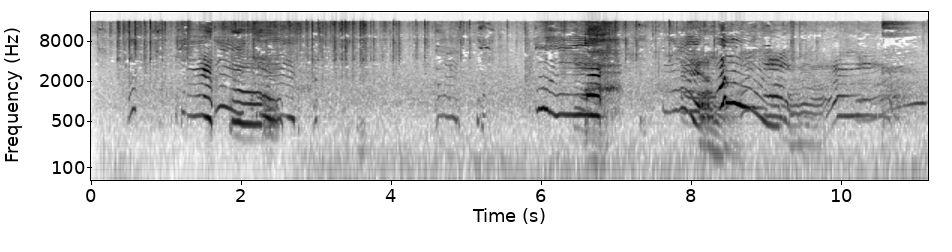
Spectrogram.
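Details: Nine-week-old German Shepherd puppies, several together, whining and yelping. High wavering whines come in overlapping bursts near the start, the middle and toward the end, some sliding up and down, with a person speaking faintly in the background.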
